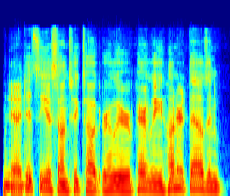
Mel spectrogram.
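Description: Talking into a headset at home on a webcam stream, a young adult man rambles through a casual reaction, peppering it with "bro" and "guys." His voice sits fairly high, the tone stays steady, the pace is fairly quick, and the background is noisy.

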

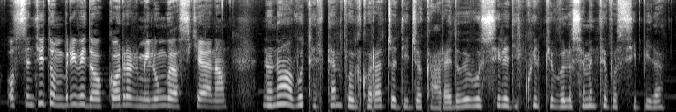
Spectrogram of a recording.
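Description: A woman's voice: a little high, fairly even intonation, fast talker. A woman reading a visual novel aloud for viewers, with frequent slips, self-corrections and chatty asides. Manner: chatty asides with English swearing. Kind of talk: reading a game aloud with casual commentary.

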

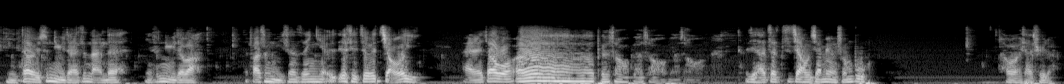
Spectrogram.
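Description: A young man with a medium-pitched voice plays a horror game as let's play commentary on a stream, talking fast. He's jumpy, yelping and cursing at the game as he goes. His lo-fi home mic sounds slightly dull with a faint hiss.

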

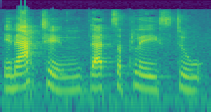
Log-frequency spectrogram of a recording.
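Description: Woman theatre director on a talk show, articulate, mid-pitched, explanatory. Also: steady tone, measured pace, fairly bright tone, slight background noise. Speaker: play director.

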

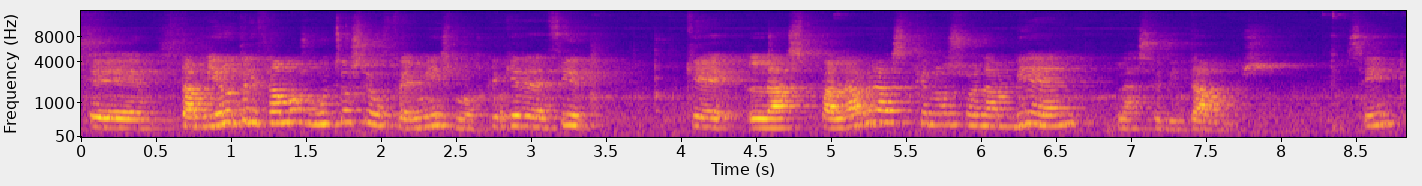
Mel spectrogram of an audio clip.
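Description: A woman giving a public talk to a live audience, often checking in with her listeners with a quick "¿sí?". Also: high voice, lively intonation, fairly bright tone, slight background noise. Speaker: lecturer. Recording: echoey room, voice from far off.

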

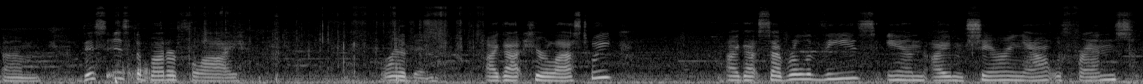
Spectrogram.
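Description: A woman's voice: medium pitch, slow, long pauses. A woman giving a casual, chatty vlog tour of a store, her voice muffled by a face mask as she walks around filming. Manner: chatty, apologetic, speaking while walking around filming. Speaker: shopper hosting a store tour video. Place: inside a large store. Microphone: handheld phone camera. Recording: noisy store ambience, phone recording.

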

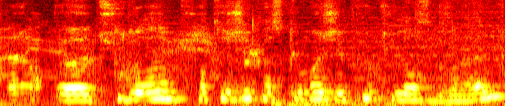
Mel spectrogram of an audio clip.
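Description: Teammate on a co-op game, short replies, cusses a bit, loud music under it. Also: medium pitch, racing. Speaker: co-op gaming partner. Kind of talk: casual gaming chat.

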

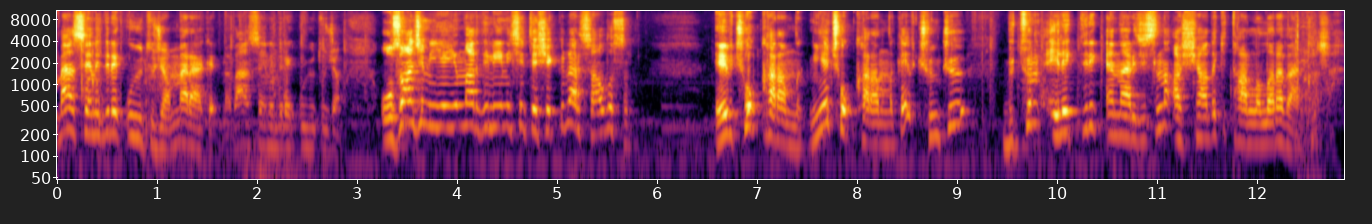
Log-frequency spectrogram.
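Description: Young man, gaming streamer, high lively voice, chatty, faint ambient hum. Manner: chatty, talks to himself and reads chat aloud. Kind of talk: live gameplay commentary.

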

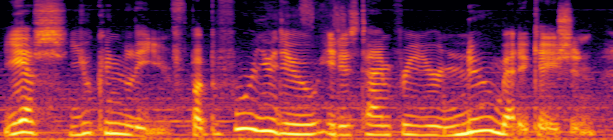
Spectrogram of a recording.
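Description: A woman's voice: fairly high pitch, moderate pace, mellow, soft background music, natural voice, rough recording. A woman playing a condescending male asylum doctor in a put-on British accent, with a clipped, patronizing bedside manner. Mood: stern.

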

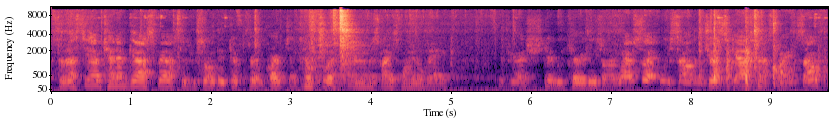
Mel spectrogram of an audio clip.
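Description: Guy muffled thru a gas mask, showing off gear, echoey room, kinda far from the mic. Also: medium pitch. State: talking through a gas mask. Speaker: shop owner showing gear. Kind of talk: casual product demo. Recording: roomy, mic at a distance.

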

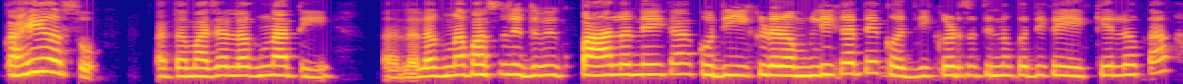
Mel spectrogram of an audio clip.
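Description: A woman's voice: extremely high pitch, steady tone, a little fast, no room sound, studio quality. A woman plays a wife in a domestic comedy skit. She complains with worry and pushes her point with heated insistence. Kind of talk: scripted domestic comedy dialogue.

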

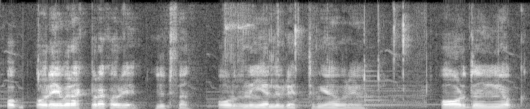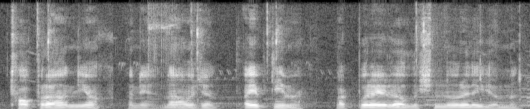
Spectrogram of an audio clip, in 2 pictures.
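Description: A man's voice: on the low side, mellow. A young man giving casual, swearing commentary while playing a strategy game and talking back to the units on screen. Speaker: gameplay streamer.

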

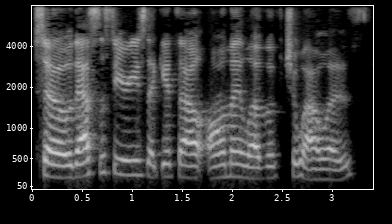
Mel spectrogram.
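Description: Her voice mid-range and a little mellow, an author in her thirties chats casually at a moderate pace while taking viewer questions live. She interrupts herself with tangents, and the webcam picks her up from arm's length in her home dining room.

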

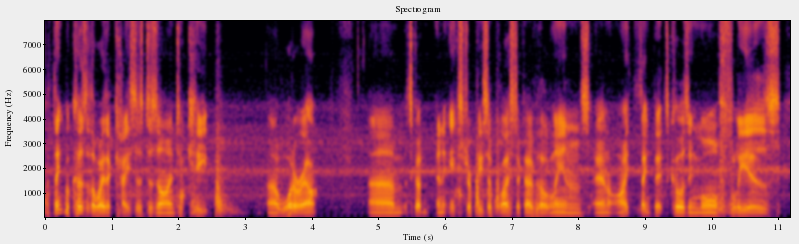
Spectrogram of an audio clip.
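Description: A man with a fairly low voice talks a little slowly as he rides a motorbike, chatting in a rambling, self-mocking way about the action cameras he's reviewing. He's inside his helmet, and the helmet microphone with its foam fluffy records heavy wind and vehicle noise.

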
